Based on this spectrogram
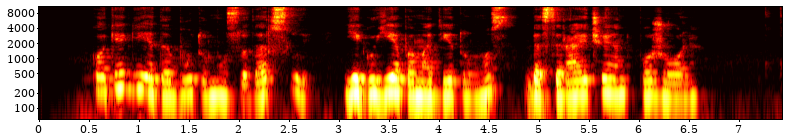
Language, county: Lithuanian, Telšiai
